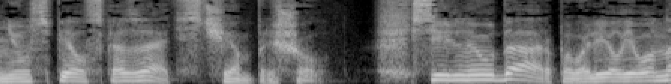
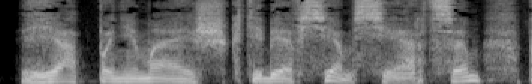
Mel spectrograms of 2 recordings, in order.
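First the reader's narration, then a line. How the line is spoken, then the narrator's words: Hissed. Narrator (Russian): прошипел Пашко Рымбаба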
